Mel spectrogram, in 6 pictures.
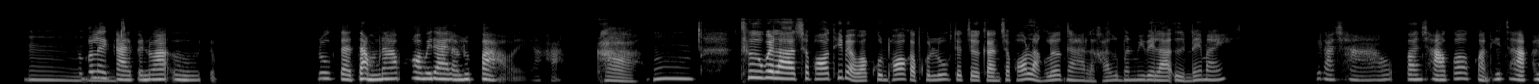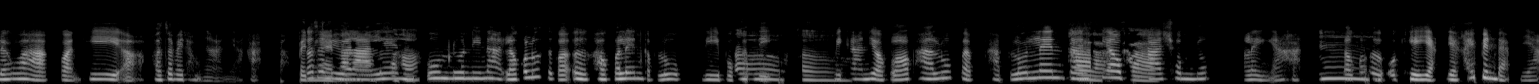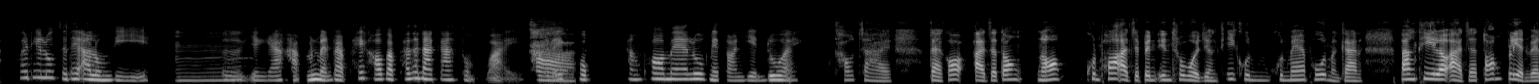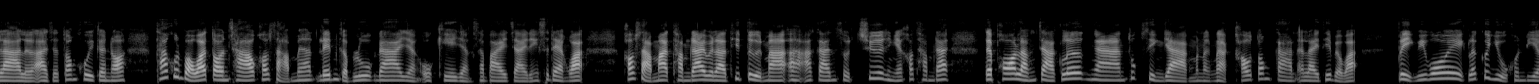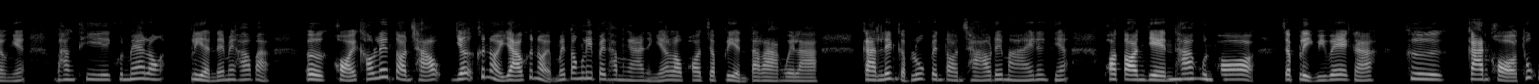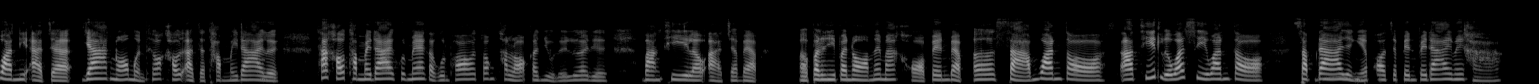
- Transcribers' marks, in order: "สามารถ" said as "สาแมด"; "วิเวก" said as "วิโว่เอ้ก"
- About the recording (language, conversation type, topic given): Thai, advice, ฉันควรจัดการอารมณ์และปฏิกิริยาที่เกิดซ้ำๆ ในความสัมพันธ์อย่างไร?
